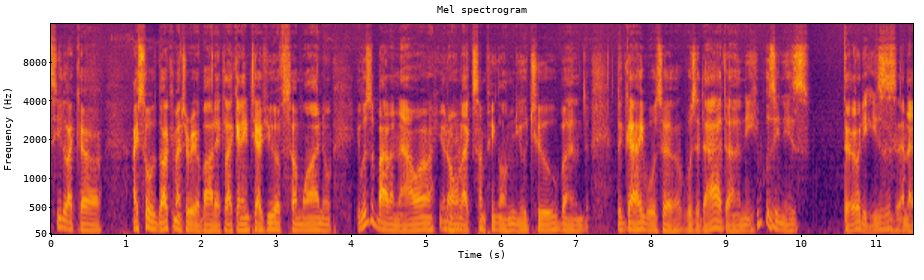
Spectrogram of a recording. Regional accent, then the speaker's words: Paris, Île-de-France, France; English is a second language; You know, I'm from Paris, so right.

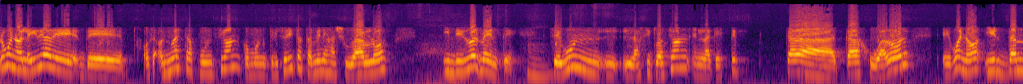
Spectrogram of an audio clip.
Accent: Eduardo Castex, La Pampa, Argentina; now in Córdoba, Argentina; yo soy de Eduardo Castex y bueno, hace varios años que estoy acá en Córdoba porque me vine a estudiar

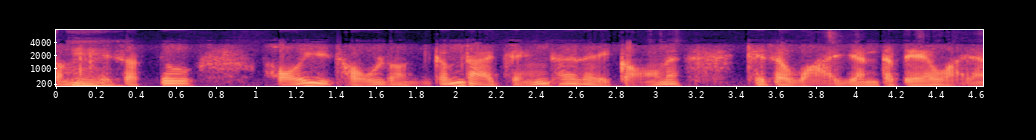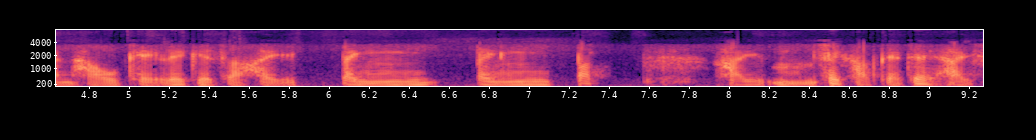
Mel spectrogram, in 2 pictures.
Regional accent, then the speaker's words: China; 因為譬如我哋中國人有時有一啲固有嘅觀念啊

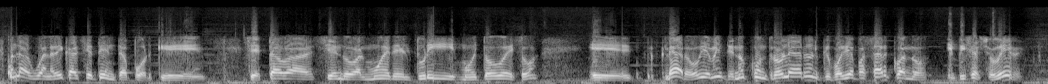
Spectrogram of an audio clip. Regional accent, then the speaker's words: Epecuén, Buenos Aires Province, Argentina; born there; Yo te digo porque yo nací en el Pecuén. Yo tenía 18 años y medio cuando se inundó Pecuén.

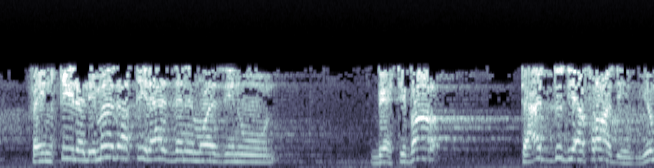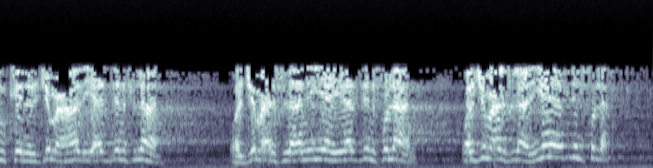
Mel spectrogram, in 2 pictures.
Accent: Kuwait; يعني مثلا عندنا بالكويت توقيت موضوع من أول سنة 86

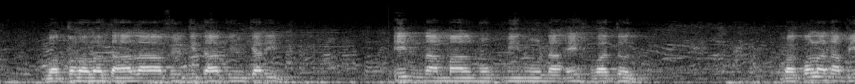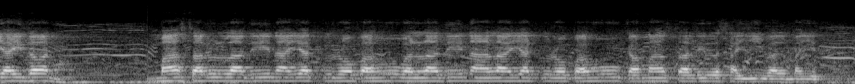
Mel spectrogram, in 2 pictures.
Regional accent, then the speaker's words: Java, Indonesia; Saya asli orang Jawa, dalam orang Jawa bilang orang tua itu disebut sepuh.

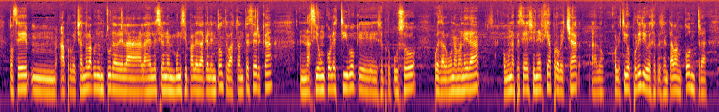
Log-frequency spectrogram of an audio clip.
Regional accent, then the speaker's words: Coín, Andalusia, Spain; vengo de Coín

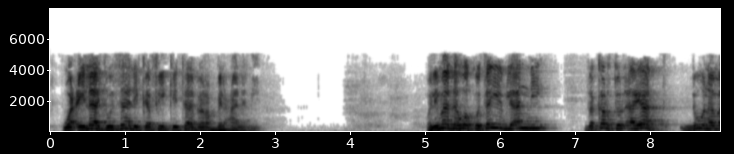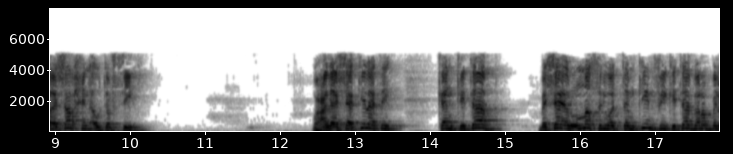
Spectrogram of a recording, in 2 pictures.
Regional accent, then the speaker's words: Egypt; وكنت قد جعلت ذلك سلسلة دروس في بلدنا مصر، مصر العزيزة على قلوبنا

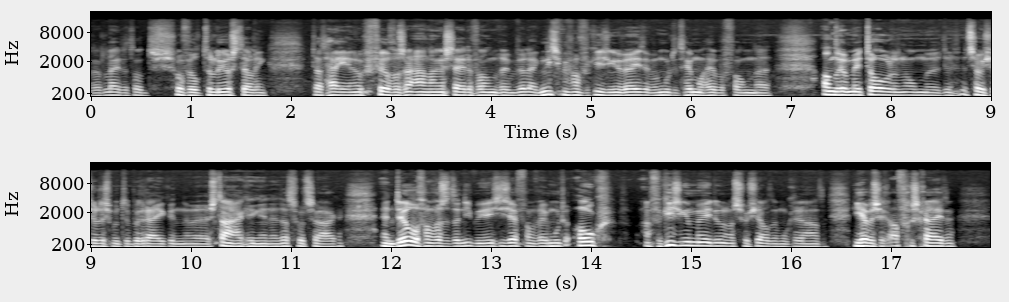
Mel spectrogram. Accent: Zwolle, Overijssel, Netherlands; En dat maakt je als Zwollenaar toch wel extra trots, ja, zeker.

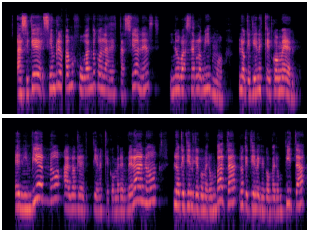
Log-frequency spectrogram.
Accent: Argentina; now in Spain; Yo soy argentina, pero vivo en España, y la semana que viene me voy a visitar mi tierra

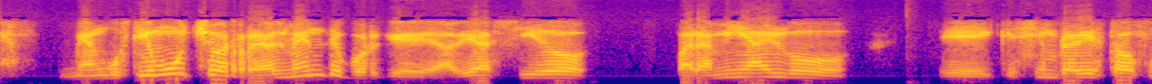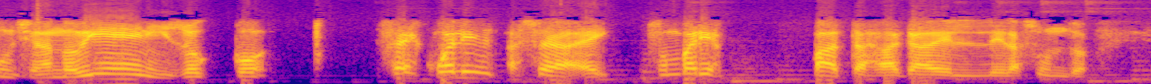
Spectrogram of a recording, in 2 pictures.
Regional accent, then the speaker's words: Mendoza, Argentina; Yo soy de Mendoza. Y bueno, trabajo en el rubro inmobiliario.

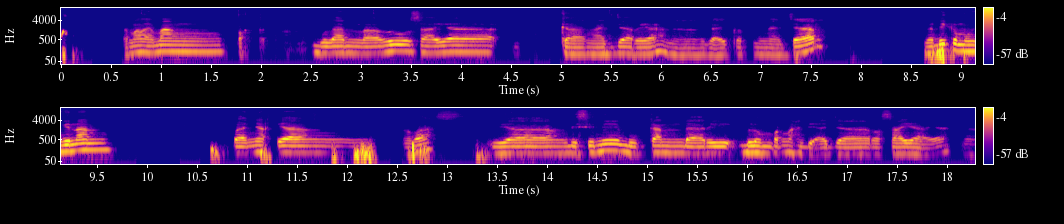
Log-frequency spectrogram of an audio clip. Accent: Bogor, West Java, Indonesia; now in Yogyakarta, Indonesia; asal saya dari Bogor tapi sekarang sedang domisili di Yogyakarta ya, ada suatu keperluan saya jadi tinggal di Yogyakarta sementara ya.

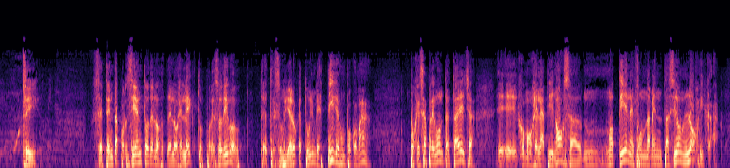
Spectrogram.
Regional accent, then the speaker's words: Venezuela; Claro que para mí tiene importancia como venezolano

